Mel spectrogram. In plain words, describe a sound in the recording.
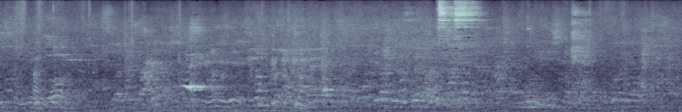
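A man chews food with his mouth full.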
